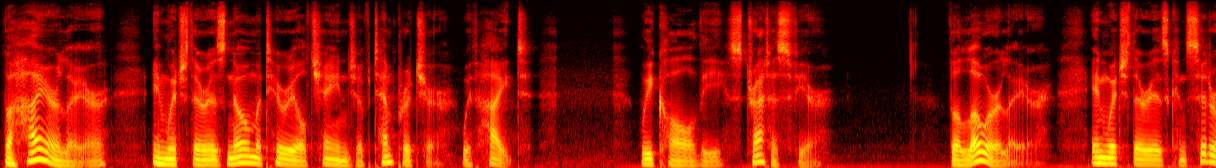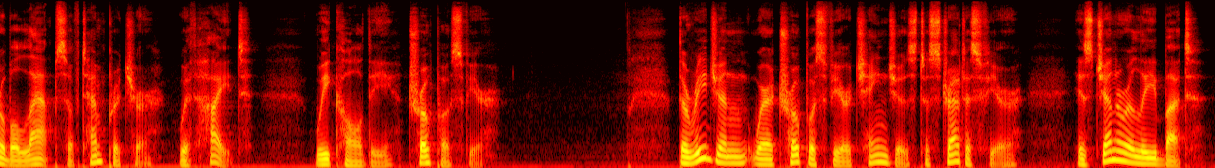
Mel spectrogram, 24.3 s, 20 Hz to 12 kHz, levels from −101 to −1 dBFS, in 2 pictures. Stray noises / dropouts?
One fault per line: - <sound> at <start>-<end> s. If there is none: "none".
none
